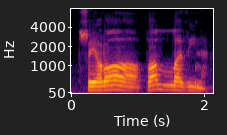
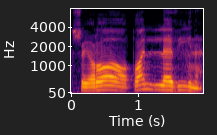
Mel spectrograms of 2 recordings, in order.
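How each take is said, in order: First: Slow صراط الذين with a thickened, dark lam; wrong heavy lam. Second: Slow صراط الذين with heavy ta, light lam; full dark ta, then thin lam in صراط الذين; correct pronunciation. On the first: Sheikh showing the other mistake, heavy lam in صراط الذين. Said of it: "النطق الخطأ". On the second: Sheikh modelling correct صراط الذين, slow, heavy ta and light lam. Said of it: "النطق الصحيح". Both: Shown as a demonstration.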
